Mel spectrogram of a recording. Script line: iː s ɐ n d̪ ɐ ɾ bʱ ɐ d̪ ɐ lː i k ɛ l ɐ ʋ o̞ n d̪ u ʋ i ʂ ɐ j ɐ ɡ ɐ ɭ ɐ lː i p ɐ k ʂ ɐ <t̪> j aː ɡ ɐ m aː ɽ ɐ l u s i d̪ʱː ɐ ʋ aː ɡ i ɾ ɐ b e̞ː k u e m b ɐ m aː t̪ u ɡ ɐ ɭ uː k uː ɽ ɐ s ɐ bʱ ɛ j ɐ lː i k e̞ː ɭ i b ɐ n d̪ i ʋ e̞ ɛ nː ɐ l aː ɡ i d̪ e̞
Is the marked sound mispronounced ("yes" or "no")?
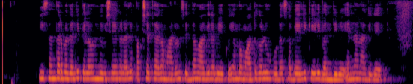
no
